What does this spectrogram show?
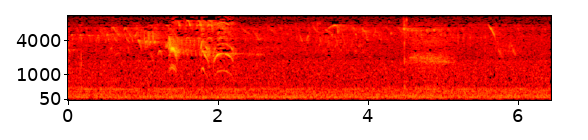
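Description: Several birds chirp and trill over a steady low rumble of outdoor ambience, with overlapping calls scattered throughout and no one speaking.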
